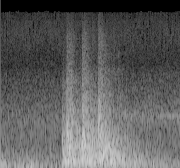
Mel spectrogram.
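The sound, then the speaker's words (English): Three heavy, rapid bangs on a door, loud, like a fist pounding hard. The thuds come in a quick burst with no talking, then a faint hum lingers. “Open the damn door!”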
